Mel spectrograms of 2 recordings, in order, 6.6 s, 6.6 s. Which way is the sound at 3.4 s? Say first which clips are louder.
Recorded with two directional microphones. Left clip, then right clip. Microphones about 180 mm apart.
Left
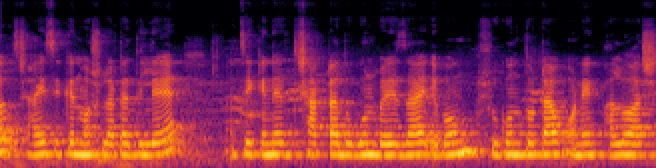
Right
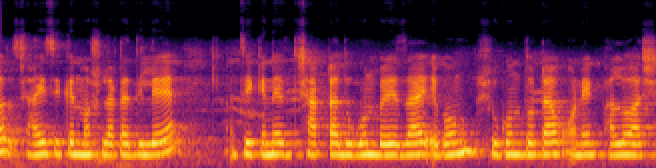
Right 6 dB; 10° right (ahead or behind).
